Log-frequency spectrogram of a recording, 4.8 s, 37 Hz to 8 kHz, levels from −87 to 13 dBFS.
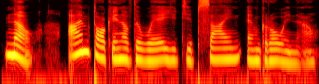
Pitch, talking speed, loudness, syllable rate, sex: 185 Hz, 150 wpm, -20 LUFS, 3.7 syllables/s, female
